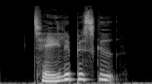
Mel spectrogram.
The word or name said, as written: talebesked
